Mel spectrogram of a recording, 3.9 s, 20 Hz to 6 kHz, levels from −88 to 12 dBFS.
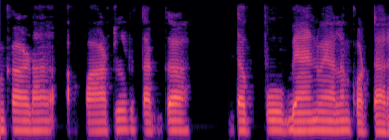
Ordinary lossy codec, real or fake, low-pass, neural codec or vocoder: none; real; 5.4 kHz; none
